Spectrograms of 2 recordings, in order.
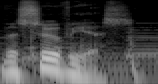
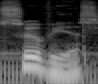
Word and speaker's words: Vesuvius: When Gloria gives her answer about the volcano that destroyed Pompeii, Perez accidentally mispronounced Mount Vesuvius, calling it Mount Suvius instead.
